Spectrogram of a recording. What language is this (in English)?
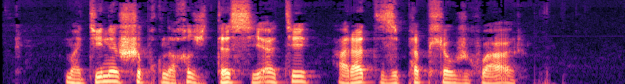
Kabardian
